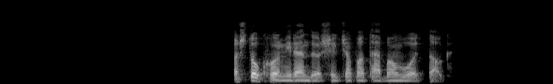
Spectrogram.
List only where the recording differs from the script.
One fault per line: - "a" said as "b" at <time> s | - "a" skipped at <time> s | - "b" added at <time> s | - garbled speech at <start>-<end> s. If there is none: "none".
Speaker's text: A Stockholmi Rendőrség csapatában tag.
- "volt" added at 4.0 s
